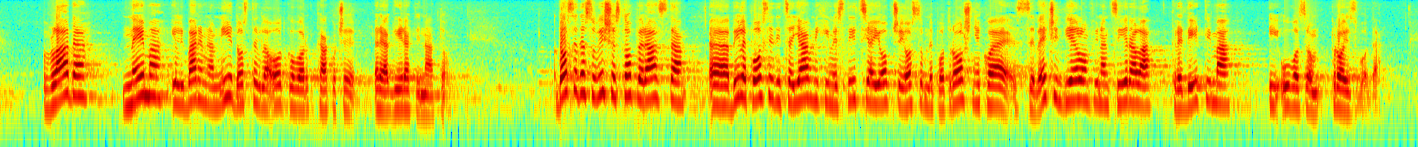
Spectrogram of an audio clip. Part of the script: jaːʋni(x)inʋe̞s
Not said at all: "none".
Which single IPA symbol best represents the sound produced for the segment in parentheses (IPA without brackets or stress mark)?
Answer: x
